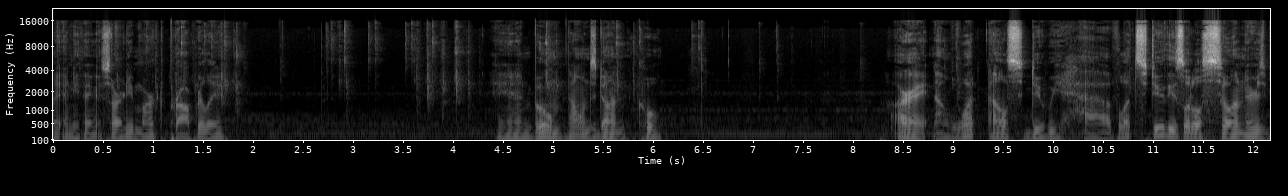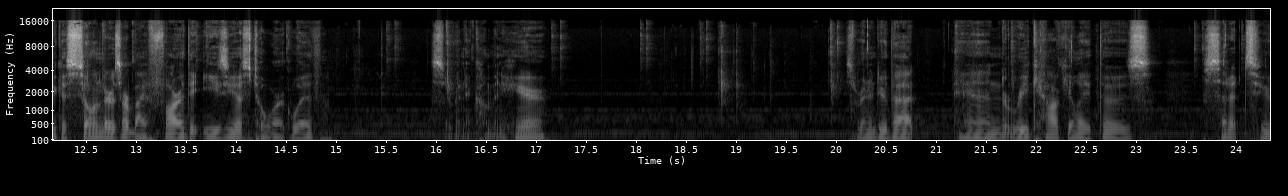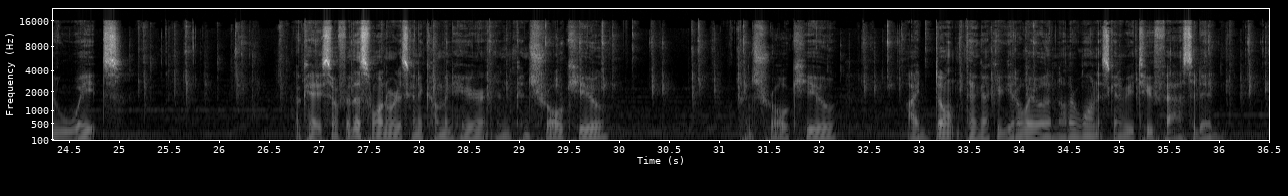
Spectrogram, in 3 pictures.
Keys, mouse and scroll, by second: 0.0 shift+click, 0.2 middle click, 1.2 ctrl+x, 1.4 click, 1.7 ctrl+x, 1.8 middle click, 2.7 click, 3.1 shift+click, 3.8 ctrl+x, 3.9 Tab, 4.3 middle click, 4.9 h, 5.6 ctrl+s, 6.3 click, 7.0 middle click, 8.0 middle click, 9.1 shift+middle click, 10.3 shift+middle click, 11.0 click, 11.2 shift+middle click, 12.5 shift+d, 13.1 m, 14.4 click, 15.4 click, 16.0 h, 17.1-18.2 drag, 18.6 click, 18.8 Tab, 19.1 middle click, 20.0 alt+a, 21.1 Tab, 21.7 q, 23.5 click, 24.9 middle click, 25.2 shift+middle click, 25.6 Tab, 25.9 middle click, 26.1 alt+a, 26.6 shift+middle click, 26.9 z, 27.1 b, 28.1 z, 28.8 ctrl+q, 29.2 ctrl+x, 29.5 z, 29.7 b, 30.2 z, 30.7 ctrl+q, 31.2 ctrl+x, 32.0 middle click, 32.4 z, 32.6 b, 33.3 z, 33.7 ctrl+q, 34.1 ctrl+x, 34.4 middle click, 35.4 ctrl+z, 36.0 ctrl+shift+z.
